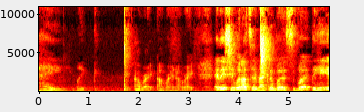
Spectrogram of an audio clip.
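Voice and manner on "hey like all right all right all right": soft, low all right all right, backing away; awkward quiet brush-off. Retold or imitated. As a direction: mumble it to get rid of her. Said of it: "And I was like".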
